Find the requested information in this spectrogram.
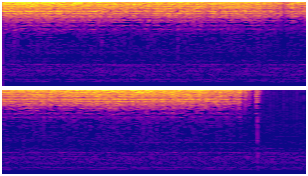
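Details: Western diamondback rattlesnake killing a mouse almost instantly; a steady, hissing high buzz runs without a break for about five seconds, then cuts off abruptly near the end.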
